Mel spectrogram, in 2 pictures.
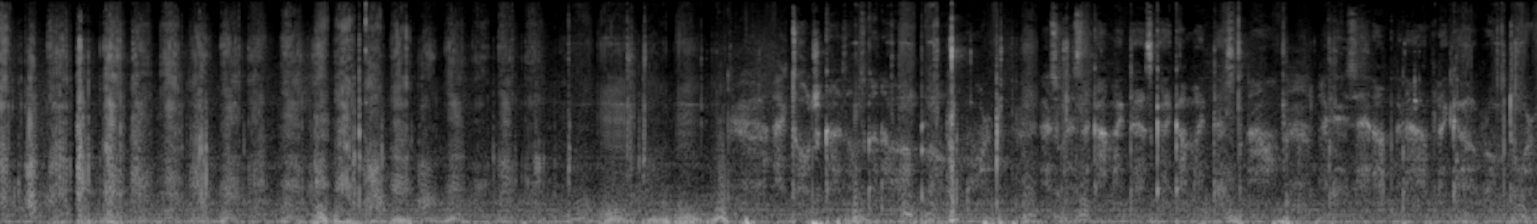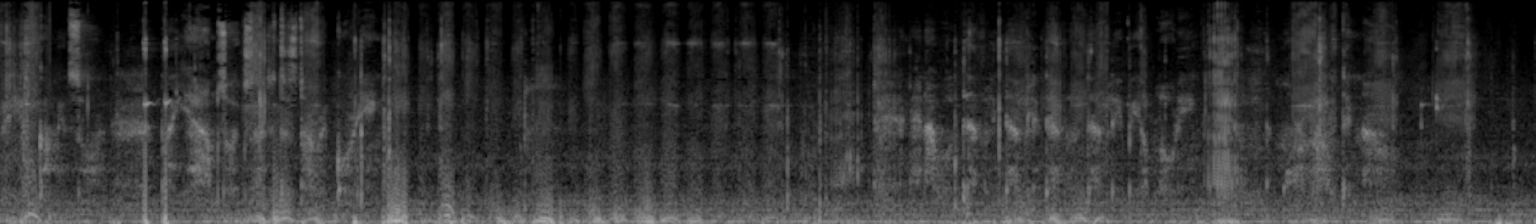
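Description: Fingernails tapping and scratching on a Versace Eau Fraîche perfume bottle, in quick, dense clicks, with soft whispering mixed in through the middle stretch.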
